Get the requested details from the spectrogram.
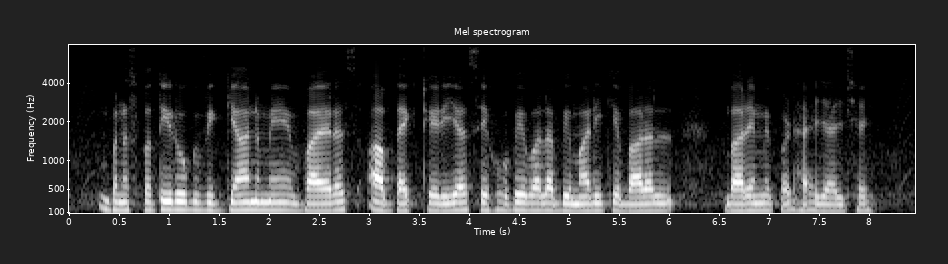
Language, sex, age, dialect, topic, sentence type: Magahi, male, 25-30, Western, agriculture, statement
